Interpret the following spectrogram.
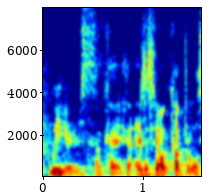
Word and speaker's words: Uyghurs: how do you pronounce it? Uyghurs. Uyghurs.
